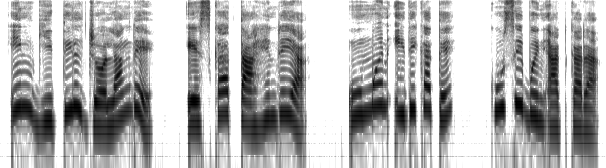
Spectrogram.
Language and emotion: Santali, fearful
